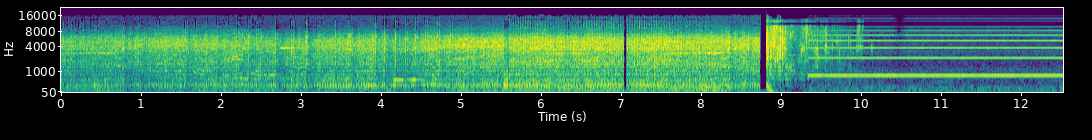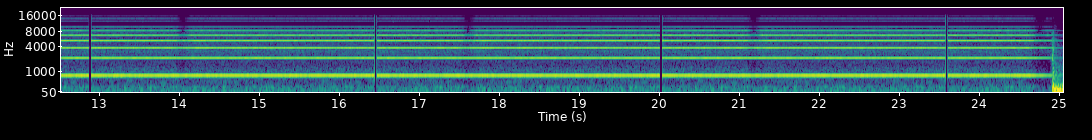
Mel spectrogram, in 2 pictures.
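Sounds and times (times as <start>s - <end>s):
steady electronic beep tone: 24.6s - 25.0s.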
